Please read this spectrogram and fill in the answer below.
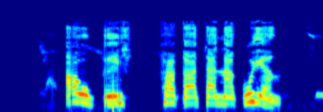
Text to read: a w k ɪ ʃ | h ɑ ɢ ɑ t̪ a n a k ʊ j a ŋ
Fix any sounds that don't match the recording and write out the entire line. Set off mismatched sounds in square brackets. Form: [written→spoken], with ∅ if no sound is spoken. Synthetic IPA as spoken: a w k ɪ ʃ | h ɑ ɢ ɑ t̪ a n a k ʊ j a ŋ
